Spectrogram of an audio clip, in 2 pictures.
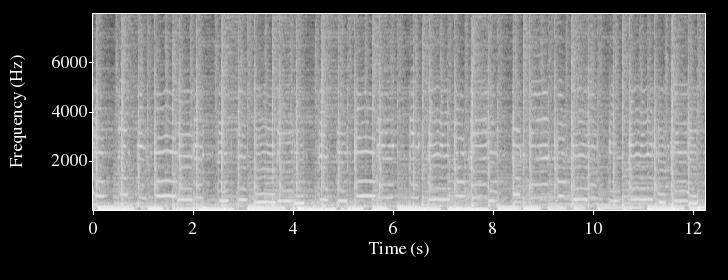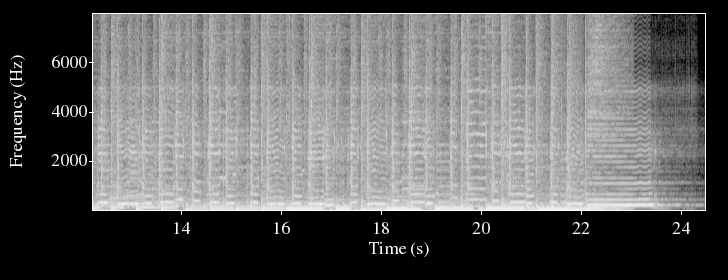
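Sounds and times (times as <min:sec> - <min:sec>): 
drum hits: 0:00.0 - 0:23.0
claves playing blues rhythm: 0:00.0 - 0:23.9.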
